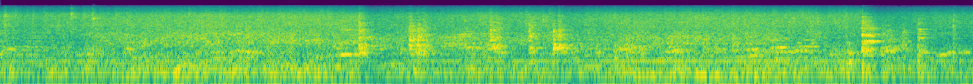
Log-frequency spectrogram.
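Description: Food sizzles and crackles steadily in a hot pan, with occasional stirring and scraping sounds and faint voices in the background.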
